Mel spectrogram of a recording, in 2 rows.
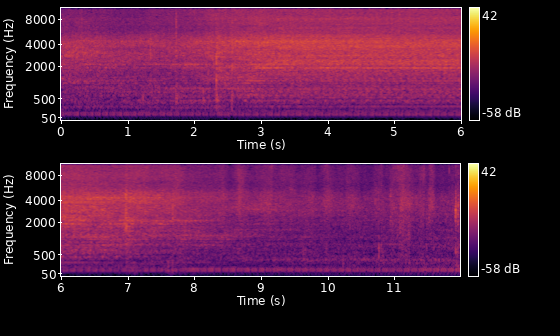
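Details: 2008 Honda Civic Si at cold idle: sharp little pops, fairly regular at about three a second, through the idle; cause unknown.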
